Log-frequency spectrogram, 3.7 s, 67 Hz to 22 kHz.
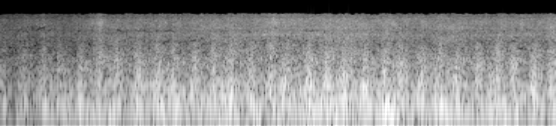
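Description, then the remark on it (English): A train bound for Zurich in 1915 runs steadily along the rails, a continuous broad rumble and hiss at an even loudness throughout, with no distinct clacks standing out and no voices. “Until June 27th, 1915, when you boarded a train for Zurich.”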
